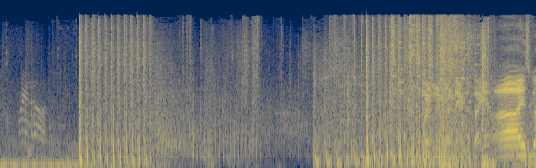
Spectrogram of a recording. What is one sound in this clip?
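A rifle fires rapid bursts of automatic gunfire.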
